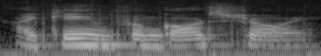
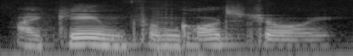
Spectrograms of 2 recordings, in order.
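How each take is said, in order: No difference in how they are said.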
